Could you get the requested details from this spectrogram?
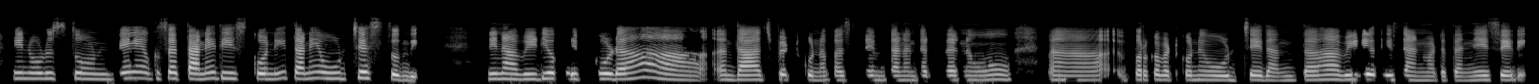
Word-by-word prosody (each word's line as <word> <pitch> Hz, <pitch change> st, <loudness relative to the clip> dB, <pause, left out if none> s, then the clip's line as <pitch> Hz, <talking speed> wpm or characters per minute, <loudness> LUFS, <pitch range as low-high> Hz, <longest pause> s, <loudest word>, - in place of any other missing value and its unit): నేను 275 Hz, 0 st, +1 dB
ఊడుస్తూ 270 Hz, 0 st, -2 dB, 0.2 s
ఉంటే, 240 Hz, +3 st, -1 dB, 0.2 s
ఒకసారి 270 Hz, 0 st, +1 dB
తనే 255 Hz, +2 st, +6 dB
తీసుకొని 255 Hz, -1 st, +1 dB, 0.2 s
తనే 265 Hz, +2 st, +4 dB, 0.2 s
ఊడ్చేస్తుంది. 250 Hz, -, +2 dB, 0.7 s
నేను 255 Hz, +1 st, +3 dB
ఆ -, -, +3 dB
వీడియో 245 Hz, +3 st, +3 dB
క్లిప్ -, -, -1 dB
కూడా 250 Hz, -1 st, +6 dB, 1.0 s
ఆహ్, 220 Hz, -, -2 dB
దాచిపెట్టుకున్నా 215 Hz, -, +1 dB
ఫస్ట్ 200 Hz, 0 st, -4 dB
టైమ్ 210 Hz, -1 st, -4 dB
తనంతట 200 Hz, 0 st, -3 dB, 0.2 s
తను 205 Hz, -1 st, -1 dB, 0.8 s
ఆహ్, 205 Hz, 0 st, -3 dB, 0.3 s
పొరక 220 Hz, -1 st, 0 dB
పట్టుకొని 210 Hz, 0 st, -3 dB, 0.2 s
ఊడ్చేదంతా 200 Hz, 0 st, -1 dB, 0.3 s
వీడియో 470 Hz, -, +5 dB
తీసా 430 Hz, -, -1 dB
అనమాట 190 Hz, 0 st, -9 dB, 0.2 s
తను 185 Hz, 0 st, -7 dB
జేసేది. 210 Hz, -, +1 dB
220 Hz, 110 wpm, -22 LUFS, 205-260 Hz, 1.0 s, తనే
